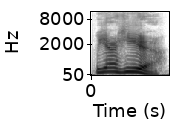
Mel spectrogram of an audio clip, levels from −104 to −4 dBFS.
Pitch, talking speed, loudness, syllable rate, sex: 170 Hz, 230 wpm, -15 LUFS, 8.1 syllables/s, male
